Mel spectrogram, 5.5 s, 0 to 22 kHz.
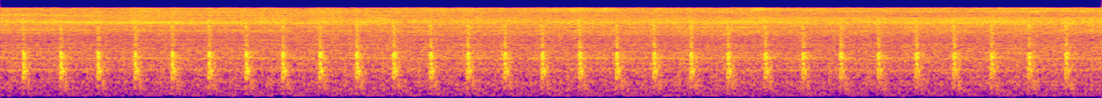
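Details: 2001 Jeep Grand Cherokee 4.7 engine running; sharp evenly spaced metallic knocks about two and a half per second over quiet background; owner suspects rod knock, not confirmed.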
